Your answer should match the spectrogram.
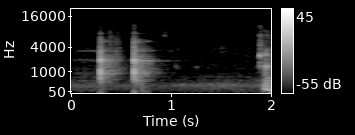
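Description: Two sharp clinks of cutlery about a third of a second apart, the second ringing briefly.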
